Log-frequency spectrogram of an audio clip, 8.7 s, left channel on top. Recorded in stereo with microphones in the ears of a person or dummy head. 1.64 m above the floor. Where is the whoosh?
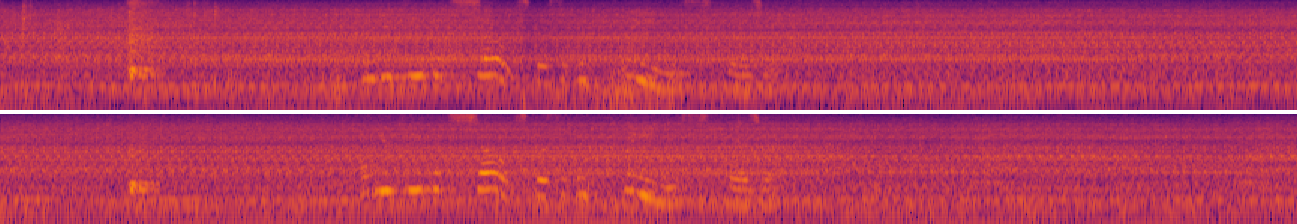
60° left (ahead or behind), 3 m.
